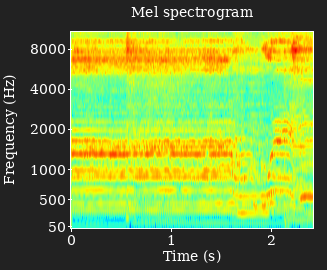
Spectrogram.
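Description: Live slow country ballad in an instrumental gap: acoustic guitar chords ringing out, the low bass note changing about half a second in, and a bending, wavering melody note coming in near the end.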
